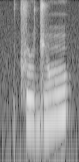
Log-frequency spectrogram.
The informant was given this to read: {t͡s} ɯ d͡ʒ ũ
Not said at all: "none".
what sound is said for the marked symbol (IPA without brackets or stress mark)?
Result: t͡s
